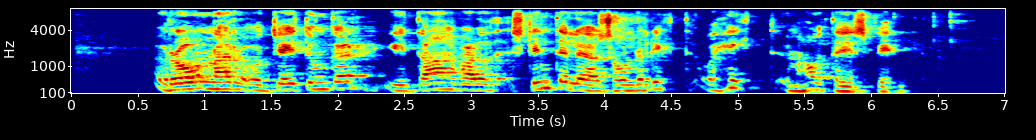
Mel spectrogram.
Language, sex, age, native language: Icelandic, male, 70-79, Icelandic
